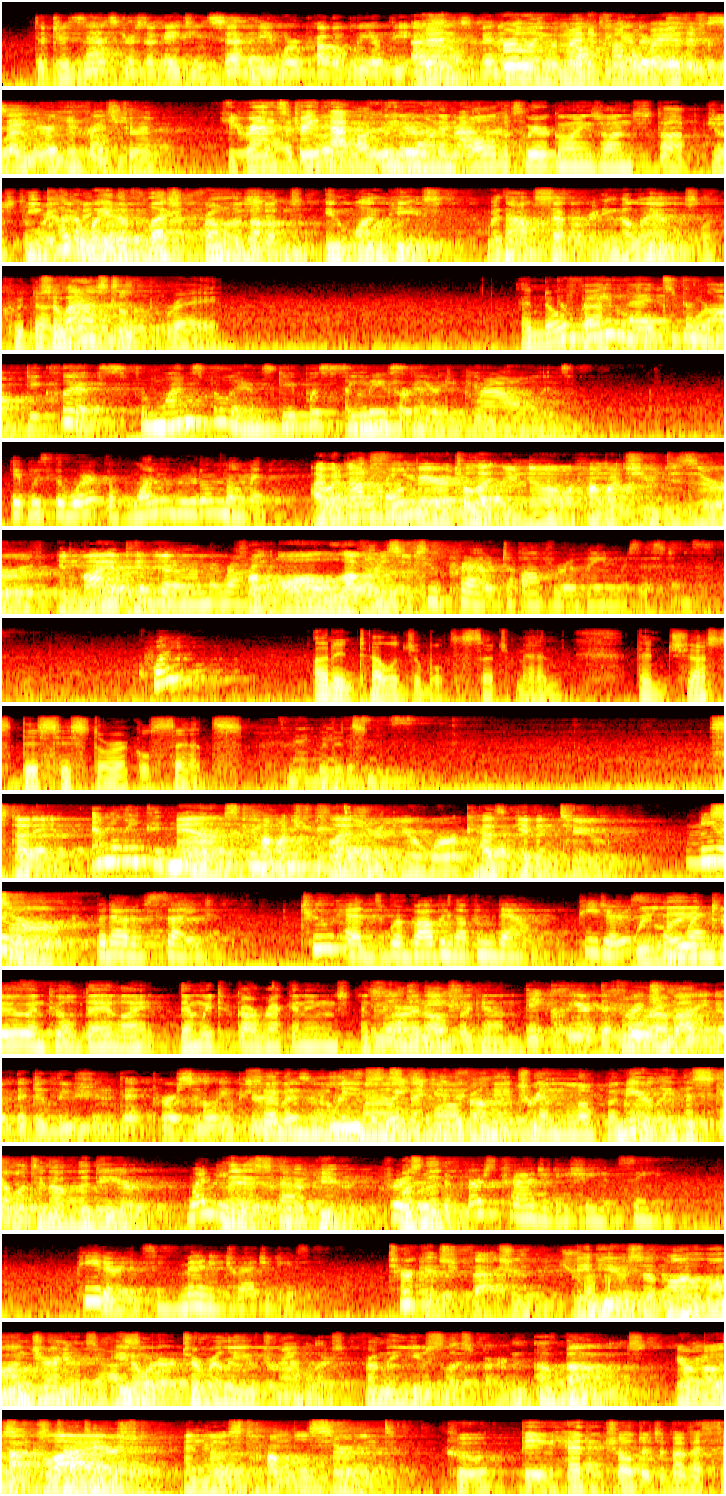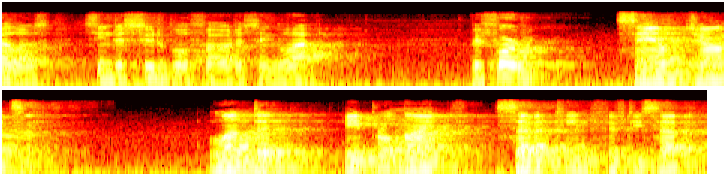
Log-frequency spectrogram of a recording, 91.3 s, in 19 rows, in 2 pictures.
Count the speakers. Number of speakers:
eight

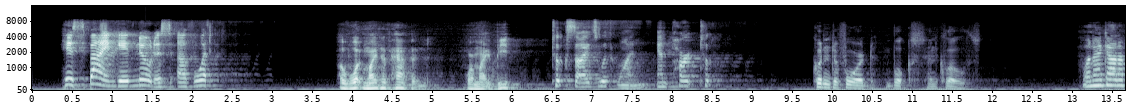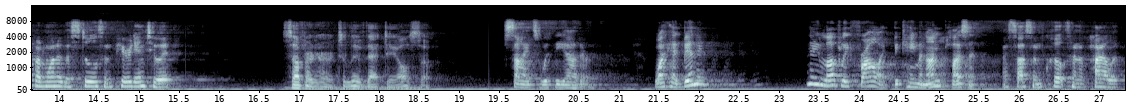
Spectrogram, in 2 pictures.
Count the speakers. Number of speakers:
six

